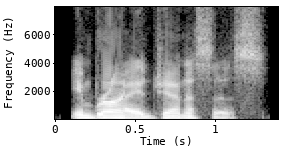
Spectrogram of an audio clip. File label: "embryogenesis", American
